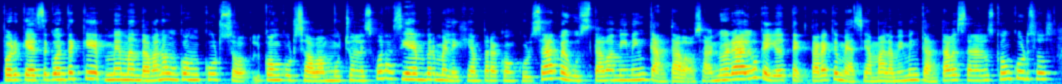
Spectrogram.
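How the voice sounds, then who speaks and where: A woman with a Mexican Spanish accent and a high voice talks through a casual podcast conversation. She tells her stories animatedly, rushing through some stretches and slowing on others. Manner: animated storytelling, fast bursts, frequent laughs. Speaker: podcast co-host.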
